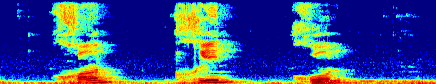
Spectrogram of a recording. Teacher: خا حروف مستعلیہ ہے، اسے بھی پر پڑھیں گے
